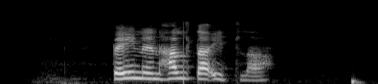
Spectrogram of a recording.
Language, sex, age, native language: Icelandic, female, 10, German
